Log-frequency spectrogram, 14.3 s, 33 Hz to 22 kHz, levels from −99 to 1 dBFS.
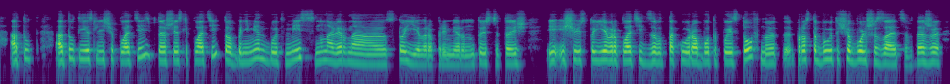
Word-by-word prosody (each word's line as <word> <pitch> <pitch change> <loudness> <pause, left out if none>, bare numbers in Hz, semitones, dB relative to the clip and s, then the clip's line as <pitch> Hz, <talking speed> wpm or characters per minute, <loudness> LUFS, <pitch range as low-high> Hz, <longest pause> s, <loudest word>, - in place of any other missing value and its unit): А 190 - +5
тут 235 +4 -8 0.3
а - - +7
тут 245 -1 -5
если 225 -1 -1
ещё 210 -2 -7
платить, 225 +12 0
потому 200 -9 +2
что 200 +1 -4
если 200 0 -4
платить, 205 - 0
то 205 - +4
абонемент 210 +6 -3
будет 190 -1 -2
в - - -34
месяц, 245 +7 -4
ну, 195 +2 -8
наверно, 180 -5 0
100 165 +7 -2
евро 155 -5 -2
примерно. 150 -1 -6
Ну, 165 - -10
то 185 - -5
есть 180 - -6
это 170 +1 0
ещ 170 -1 -4 0.3
ещё 410 +2 -2
и - - 0
100 425 - -4
евро 205 0 +5
платить 205 -1 +2
за 195 +2 +1
вот 185 0 -7
такую 200 -1 +1
работу 190 0 +3
поездов, 195 +7 +3
ну, 195 -4 -4
это 180 0 -4
просто 220 +1 +2
будет 225 +4 0
ещё 215 - +3
больше 210 -1 +3
зайцев, 165 -5 +1
даже 190 0 +2
195 Hz, 185 wpm, -24 LUFS, 180-215 Hz, 0.3 s, а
